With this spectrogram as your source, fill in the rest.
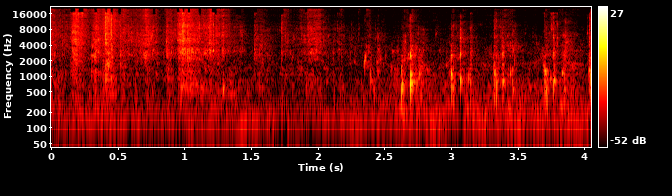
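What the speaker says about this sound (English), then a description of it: "Do you let your dog drink in random streams with the stuff he eats and the bad puddle water he drinks" A dog drinks from a small running stream on a wooded trail. A faint, steady trickle of water runs throughout, joined by soft, irregular lapping and splashing toward the end.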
